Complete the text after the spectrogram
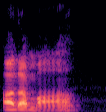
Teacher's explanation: in this case in a suffix which is a feminine suffix the first vowel changes so it becomes much shorter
